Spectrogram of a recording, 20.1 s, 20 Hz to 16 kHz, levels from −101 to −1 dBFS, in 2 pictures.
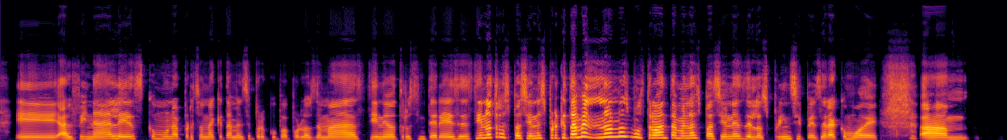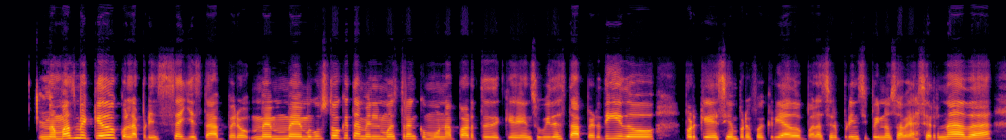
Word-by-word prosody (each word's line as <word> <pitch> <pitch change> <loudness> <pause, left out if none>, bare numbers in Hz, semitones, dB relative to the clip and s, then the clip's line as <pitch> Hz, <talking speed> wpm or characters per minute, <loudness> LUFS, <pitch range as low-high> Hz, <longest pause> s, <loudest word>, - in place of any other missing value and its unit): eh, 195 -1 -1
al 205 +1 +3
final 225 +2 -2
es 235 +1 -1
como 230 -2 -10
una 230 +1 -2
persona 220 -1 -8
que - - -12
también 200 0 -5
se 250 - -12
preocupa 215 -2 -10
por - - -9
los 200 -1 -5
demás. 220 +4 -1
Tiene 220 -1 -2
otros 225 +1 -8
intereses, 215 +3 -2
tiene 300 +4 +5
otras 390 -1 0
pasiones 285 -1 0
porque 320 +3 0
también, 380 +5 +10
no 420 +3 +9
nos 475 +1 +2
mostraban 320 -5 +4
también 295 -3 +1
las 300 0 +1
pasiones 250 -1 0
de 235 - +1
los 200 -2 -3
príncipes. 225 -4 -6
Era 220 +2 +3
como 210 -2 -2
de: 195 -1 -1 0.4
"Am, 200 -2 +5 0.8
nomás 225 +6 +2
me 315 -1 +1
quedo 295 +4 +5
con - - -1
la 195 - +3
princesa 195 +7 -5
y - - -6
ya 205 - -4
está", 200 -1 0
pero 195 0 -4
me 230 +3 +1
me 240 0 +1
me 230 - -3
gustó 250 +4 -3
que 290 - -6
también 240 -4 -2
muestran 240 +1 -3
como 215 -2 -8
una 215 0 -3
parte 210 0 -3
de 195 -2 -4
que: 185 -1 -3
"En 190 - -5
su 200 - -9
vida 205 +1 -4
está 210 -3 +2
perdido, 225 +2 0 0.3
porque 205 -3 -1
siempre 215 -1 -3
fue 205 - -5
criado 185 -1 0
para 175 0 -4
ser 190 +1 -7
Príncipe 225 -1 -7
y - - -3
no 195 0 -3
sabe 190 -4 -1
hacer 190 0 -4
nada". 230 +1 +3
225 Hz, 220 wpm, -22 LUFS, 205-245 Hz, 0.8 s, también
